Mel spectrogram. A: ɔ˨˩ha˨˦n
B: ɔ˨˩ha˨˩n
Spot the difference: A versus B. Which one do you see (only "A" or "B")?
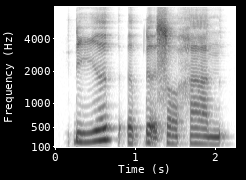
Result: B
